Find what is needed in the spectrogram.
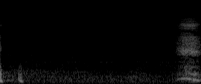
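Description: Near silence: room tone in a pause of a man's speech, his last word trailing off at the start. Just before the end comes a short, sharp intake of breath through the microphone.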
